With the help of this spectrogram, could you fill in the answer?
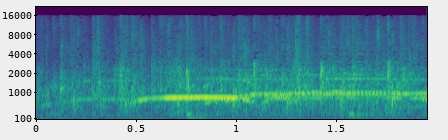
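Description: An audience breaks into sustained, dense applause that swells after a moment and holds steady, with a thin whistle-like tone running through the clapping.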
